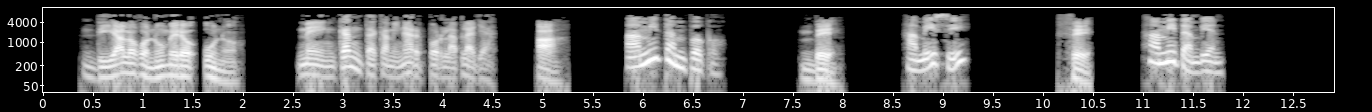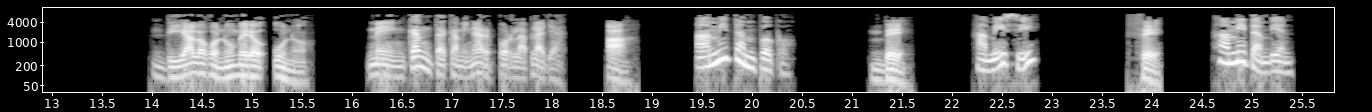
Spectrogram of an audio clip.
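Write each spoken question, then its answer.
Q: Me encanta caminar por la playa.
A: C: A mí también.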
